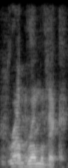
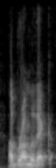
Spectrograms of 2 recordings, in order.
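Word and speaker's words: Abramović: to Marina Abra I can't say her name Abramovic yes Abramovic um the other article in the times uh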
